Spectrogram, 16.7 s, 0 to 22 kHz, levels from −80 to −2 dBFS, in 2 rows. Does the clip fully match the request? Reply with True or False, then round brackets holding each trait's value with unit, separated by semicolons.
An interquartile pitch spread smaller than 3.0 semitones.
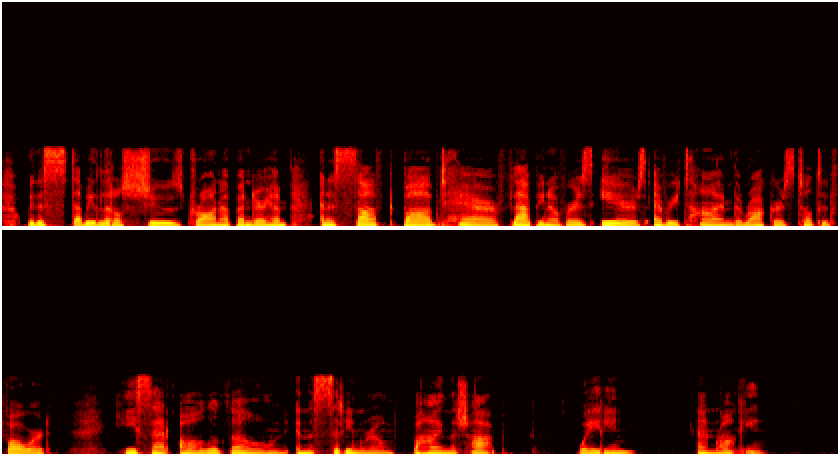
True (2.6 semitones)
